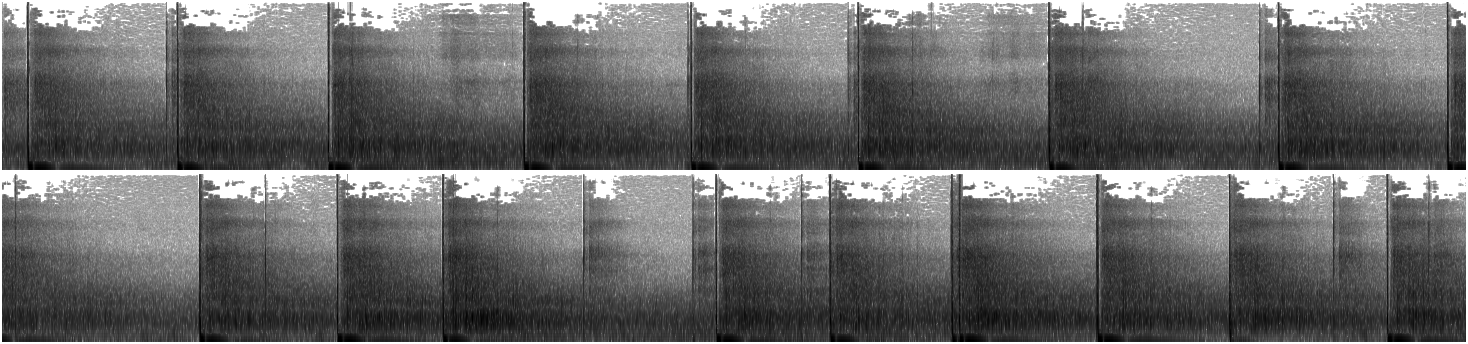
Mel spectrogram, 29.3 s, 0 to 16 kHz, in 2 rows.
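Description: Consumer firework battery of 36 shots, 1.2-inch (30 mm) calibre, firing in sequence: a sharp bang every one and a half to two seconds, each trailing off over a second or so, about twenty in all.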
